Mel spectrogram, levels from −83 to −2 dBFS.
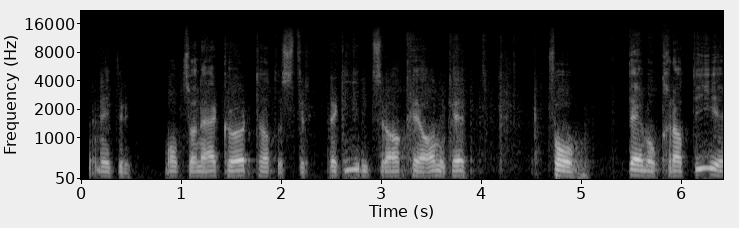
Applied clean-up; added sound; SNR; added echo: neural mask model RNNoise.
